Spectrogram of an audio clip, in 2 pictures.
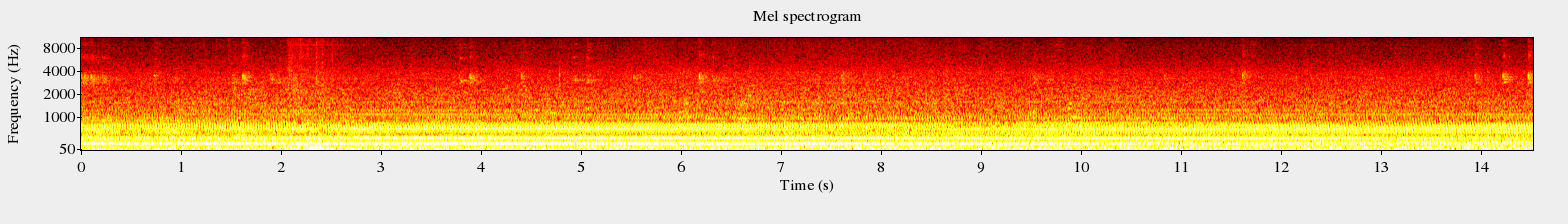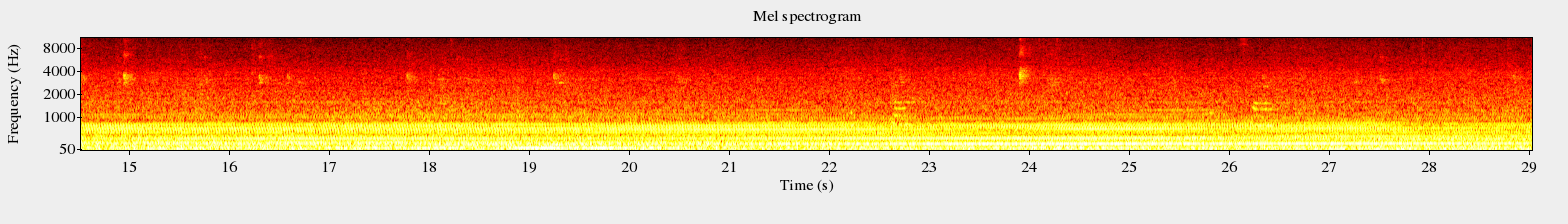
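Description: Scania K280UB city bus heard from inside the passenger cabin while driving: the rear-mounted 9-litre five-cylinder diesel and driveline give a steady drone over tyre and road noise. The pitch eases slightly midway, then climbs again as the bus picks up speed.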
